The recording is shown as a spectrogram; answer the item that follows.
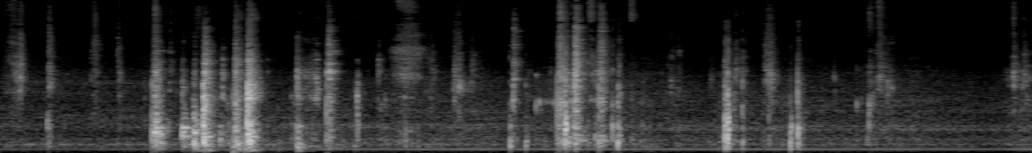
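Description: Handling noise as a camera is picked up and moved: bursts of knocks, clicks and rattles, loudest about two seconds in and again around six seconds, with a few single knocks later, over a faint steady low hum.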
